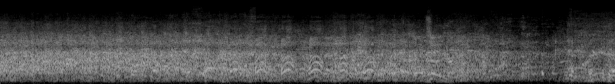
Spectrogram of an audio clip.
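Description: Studio audience laughing together, steady and loud, easing off slightly near the end.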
